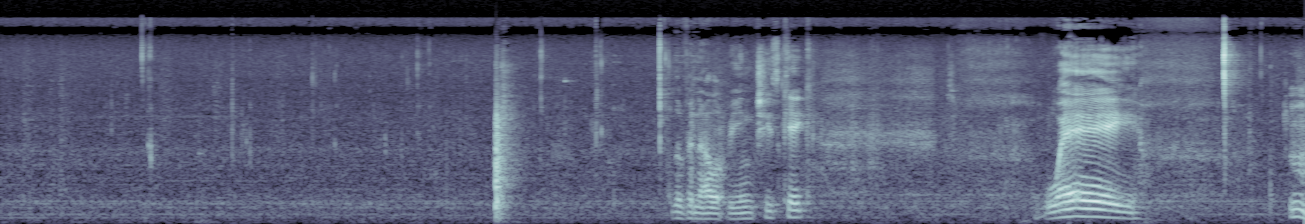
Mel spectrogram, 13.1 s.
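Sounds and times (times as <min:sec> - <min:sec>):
person chewing: 0:00.5 - 0:06.7.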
